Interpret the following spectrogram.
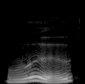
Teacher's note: In fact, if you say woo, you'll notice that there's very little change in the mouth between the initial W sound and the vowel sound that follows it. In that context, the lips are a little bit tighter or more constricted when making the initial W sound, but that's the only real difference.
